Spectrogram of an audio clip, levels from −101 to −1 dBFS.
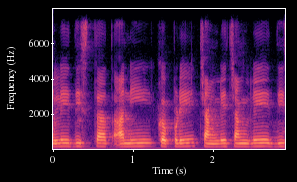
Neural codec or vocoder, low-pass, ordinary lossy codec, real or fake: none; 7.2 kHz; Opus, 64 kbps; real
